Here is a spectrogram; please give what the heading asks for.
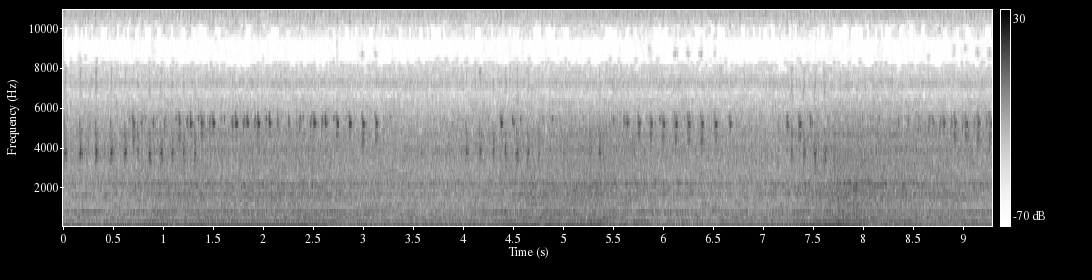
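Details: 1995+ Ford Ranger 3.0 V6 idling: faint quick high-pitched chirp about four times a second from worn cam synchronizer bushings letting the shaft wobble, not belt or pulleys; risk of seizing and destroying oil pump drive; fixed with OEM Motorcraft cam synchronizer.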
